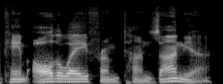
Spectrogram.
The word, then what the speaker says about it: Tanzania: all the way from Tanzania, which we usually say Tanzania. And I asked him, I'm like, "How do you say it?" And he's like, "It's Tanzania." So, the Tan the Tanzanian called it Tanzagna.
